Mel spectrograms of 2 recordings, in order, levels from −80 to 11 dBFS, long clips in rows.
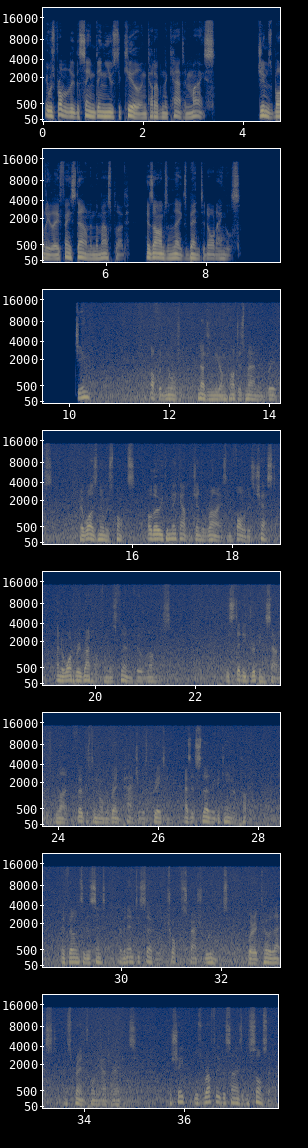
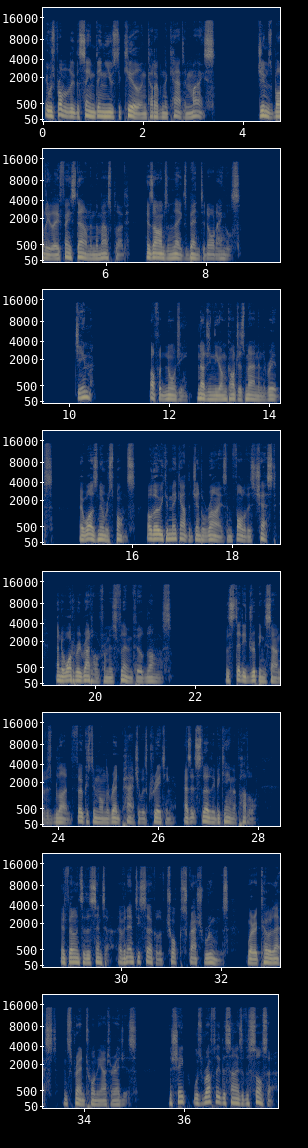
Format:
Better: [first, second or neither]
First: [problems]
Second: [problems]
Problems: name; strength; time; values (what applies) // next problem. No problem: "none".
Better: second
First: hiss; loud; from 10 s on; 8 dB below the speech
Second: none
